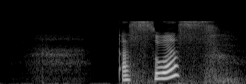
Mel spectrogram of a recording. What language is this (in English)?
Norwegian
